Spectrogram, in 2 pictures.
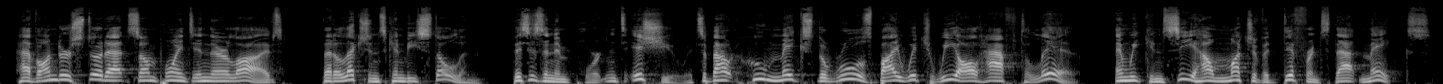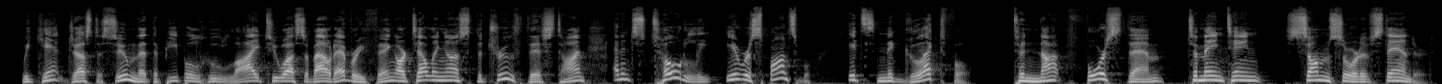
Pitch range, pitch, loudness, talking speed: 130-195 Hz, 160 Hz, -24 LUFS, 160 wpm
